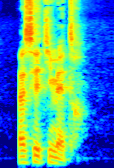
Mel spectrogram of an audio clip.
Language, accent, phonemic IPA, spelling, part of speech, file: French, France, /a.se.ti.mɛtʁ/, acétimètre, noun, LL-Q150 (fra)-acétimètre.wav
- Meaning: acetimeter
